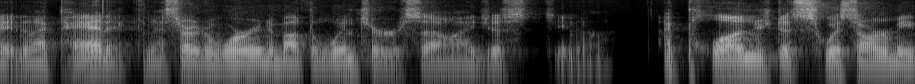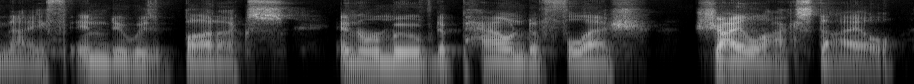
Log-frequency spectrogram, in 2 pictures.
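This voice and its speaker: A young livestream host with a low-sitting voice chats casually with viewers and reads out their comments. He throws in crude deadpan jokes and rambling asides.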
